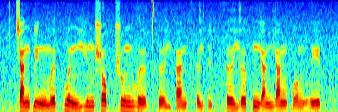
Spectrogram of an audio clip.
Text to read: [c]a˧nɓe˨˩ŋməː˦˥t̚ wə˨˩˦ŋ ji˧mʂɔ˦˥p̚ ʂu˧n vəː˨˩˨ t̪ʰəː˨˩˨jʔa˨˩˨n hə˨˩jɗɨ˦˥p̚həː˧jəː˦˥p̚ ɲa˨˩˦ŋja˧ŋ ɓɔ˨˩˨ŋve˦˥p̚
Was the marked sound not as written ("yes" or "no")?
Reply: no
